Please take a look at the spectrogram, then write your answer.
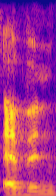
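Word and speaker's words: Ephen: I'd like to think it's Evan, but it's spelled E-P-H-E-N, like Steven.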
